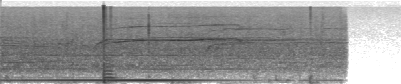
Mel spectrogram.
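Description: Acoustic guitars ringing out on a held final chord and slowly fading, with one more note plucked about a second in that rings high above it. The sound cuts off suddenly near the end.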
